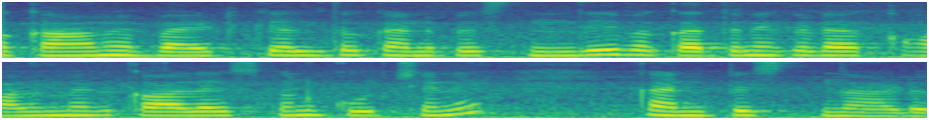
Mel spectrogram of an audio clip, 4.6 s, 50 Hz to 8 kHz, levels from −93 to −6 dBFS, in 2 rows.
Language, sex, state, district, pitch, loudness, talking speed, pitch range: Telugu, female, Andhra Pradesh, Srikakulam, 210 Hz, -16 LUFS, 170 wpm, 205-220 Hz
